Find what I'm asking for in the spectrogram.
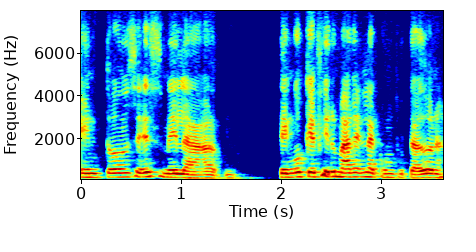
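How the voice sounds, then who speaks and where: A dark, mellow tone comes through. The intonation is fairly even. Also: woman. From northern Mexico, Monterrey. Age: 80s+. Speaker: audience member asking a question. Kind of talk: question from audience.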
